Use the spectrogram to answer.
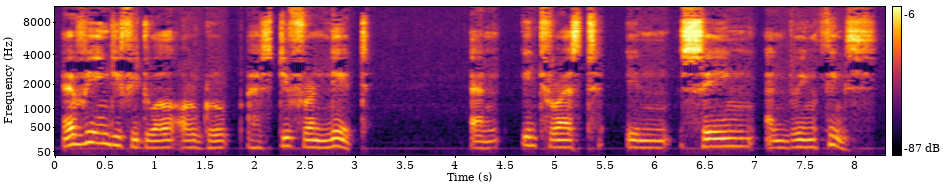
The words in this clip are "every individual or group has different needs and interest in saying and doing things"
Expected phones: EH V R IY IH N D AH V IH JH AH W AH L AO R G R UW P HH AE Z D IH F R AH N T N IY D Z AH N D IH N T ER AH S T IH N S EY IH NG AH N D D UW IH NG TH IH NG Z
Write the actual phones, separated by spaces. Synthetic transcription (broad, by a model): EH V R IY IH N D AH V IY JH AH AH L AO R G R UW P HH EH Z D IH F R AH N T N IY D AH N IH N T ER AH S T IH N S EY IH NG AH N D D UW IH NG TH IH NG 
